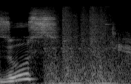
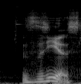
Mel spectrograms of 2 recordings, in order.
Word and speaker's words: Zeus: It's pronounced Zeus. I think it's Zeus. Zeus is like more Russian English. Zeus, like the god Zeus, you know, the god, one of the Romanian Roman gods.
